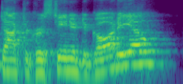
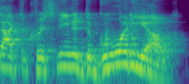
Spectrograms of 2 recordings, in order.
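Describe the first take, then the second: First: It is said in a neutral accent. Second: It is said in a New York accent.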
